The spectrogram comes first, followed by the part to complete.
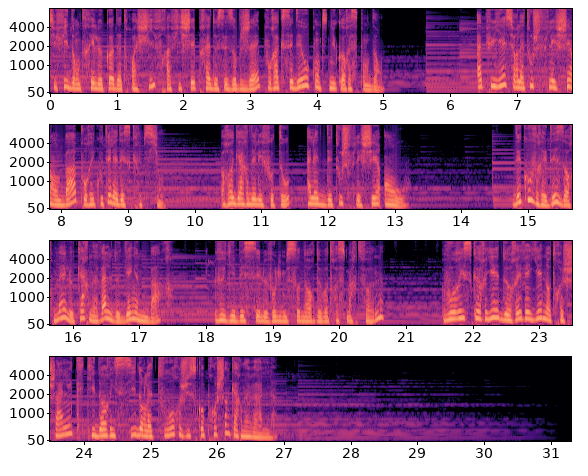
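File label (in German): Audio Guide, französische Sprecherin; french voice-over talent female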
